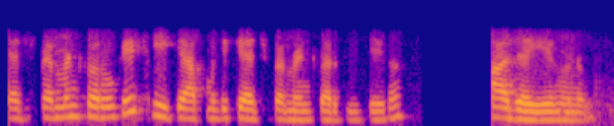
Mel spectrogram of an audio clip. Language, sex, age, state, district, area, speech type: Hindi, female, 60+, Rajasthan, Jaipur, urban, conversation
